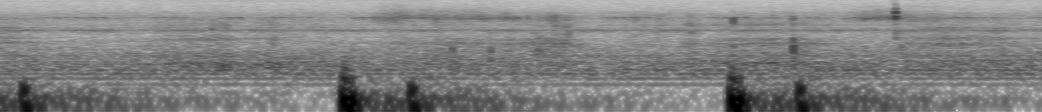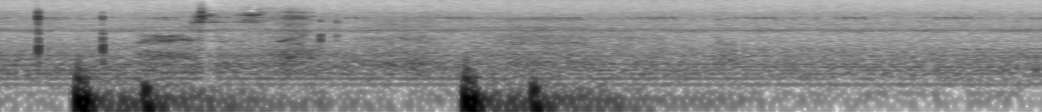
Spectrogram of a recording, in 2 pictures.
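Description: Dull low thumps coming in pairs, five times, evenly about every two seconds, over steady night-time cricket chirping.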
